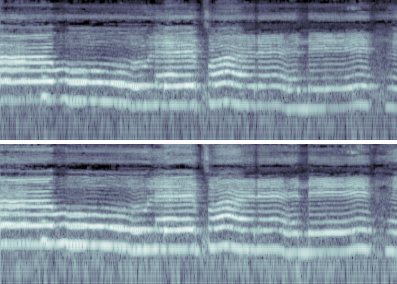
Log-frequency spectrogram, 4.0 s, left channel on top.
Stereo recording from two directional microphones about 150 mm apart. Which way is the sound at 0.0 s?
25° right (ahead or behind).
